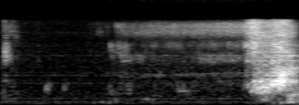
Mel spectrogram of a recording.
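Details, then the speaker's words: The speaker's own mechanical ventilator heard during speech: a quiet low room hum, then a sudden rush of air near the end as it delivers a breath. "hello everyone my name is that noise you're nearing is by ventilator and welcome to page turners"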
